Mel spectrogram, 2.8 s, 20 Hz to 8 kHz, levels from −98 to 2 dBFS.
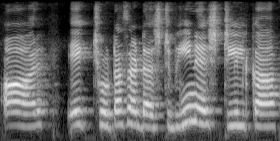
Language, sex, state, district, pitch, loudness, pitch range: Hindi, female, Chhattisgarh, Bilaspur, 250 Hz, -15 LUFS, 235-265 Hz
